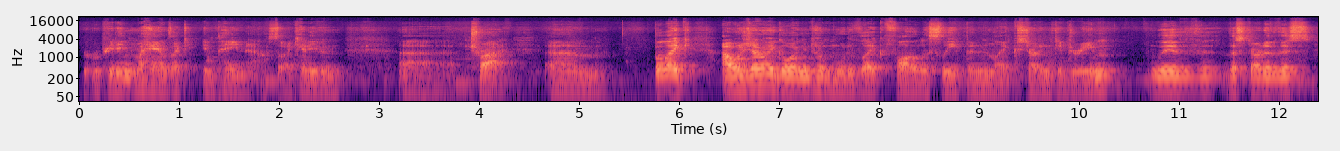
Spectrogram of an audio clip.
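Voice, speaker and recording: An amateur singer-songwriter rambles casually and unscripted in a music vlog, hesitant and self-deprecating. His low, slightly mellow voice moves at a moderate pace. The mic is distant and the sound roomy, with a faint guitar.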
